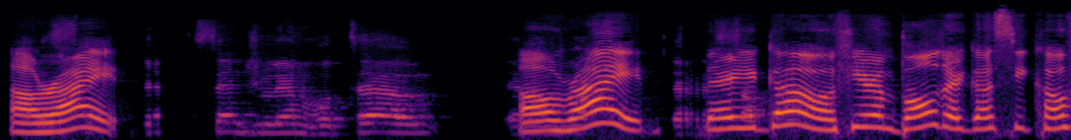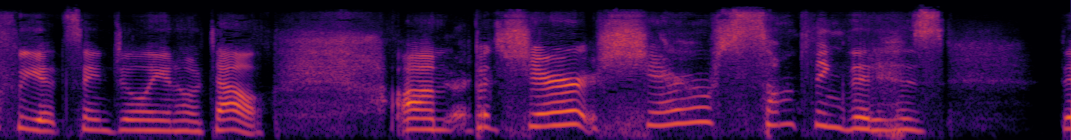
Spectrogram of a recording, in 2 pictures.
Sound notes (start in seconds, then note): none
